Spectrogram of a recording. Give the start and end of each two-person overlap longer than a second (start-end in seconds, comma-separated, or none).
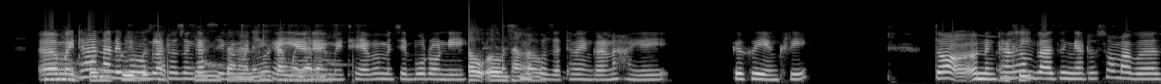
1.6-3.2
